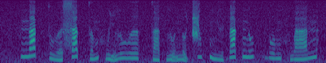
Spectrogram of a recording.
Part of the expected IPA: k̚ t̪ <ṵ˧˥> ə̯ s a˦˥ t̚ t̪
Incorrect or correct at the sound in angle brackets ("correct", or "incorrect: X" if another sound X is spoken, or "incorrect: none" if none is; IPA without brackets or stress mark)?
incorrect: u˧˩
